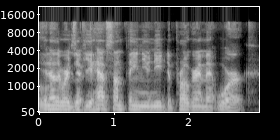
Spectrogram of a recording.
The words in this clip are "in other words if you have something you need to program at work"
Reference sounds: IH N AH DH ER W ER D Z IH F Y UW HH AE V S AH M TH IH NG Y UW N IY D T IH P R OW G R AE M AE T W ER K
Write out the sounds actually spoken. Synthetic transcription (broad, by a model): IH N AH DH ER W ER D Z IH F Y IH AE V S AH M TH IH NG Y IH N IY D T IH P R OW G R AE M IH T W ER K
